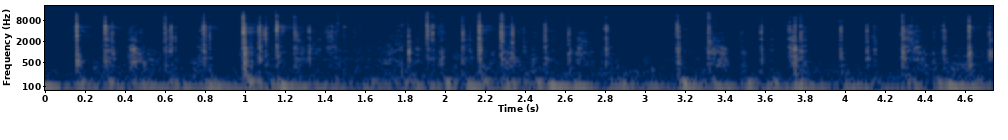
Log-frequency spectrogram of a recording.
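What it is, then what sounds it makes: Plastic computer keyboard being typed on. Fingertips and painted nails of both hands type quickly on a full-size black plastic computer keyboard resting on a white fur rug. The result is a rapid, uneven stream of short, bright clicky key taps that die away almost instantly, over a faint steady low hum.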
